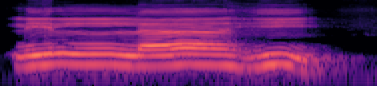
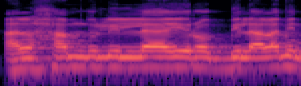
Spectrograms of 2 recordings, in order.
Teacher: hi itu harus kita baca sempurna, tidak boleh i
